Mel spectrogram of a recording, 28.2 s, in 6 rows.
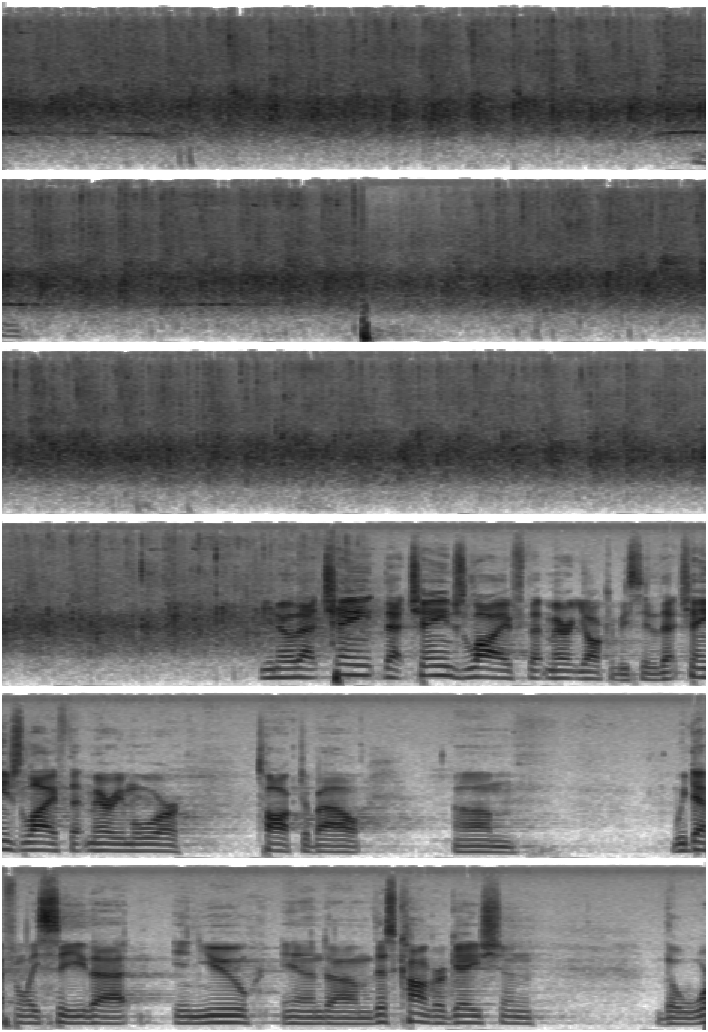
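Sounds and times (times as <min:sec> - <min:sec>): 
audience applauding: 0:00.0 - 0:16.6
sharp knock: 0:07.1 - 0:07.6
speech: 0:15.8 - 0:22.3, 0:23.2 - 0:27.1, 0:27.8 - 0:28.1.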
